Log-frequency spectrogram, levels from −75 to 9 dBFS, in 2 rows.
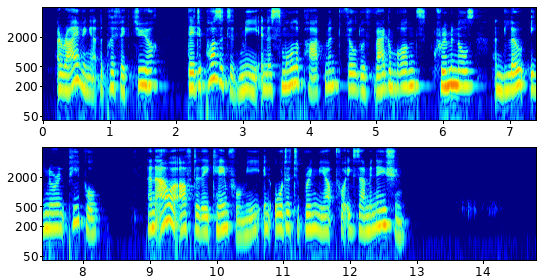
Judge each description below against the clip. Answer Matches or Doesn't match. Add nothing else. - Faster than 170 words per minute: Doesn't match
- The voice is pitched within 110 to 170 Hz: Doesn't match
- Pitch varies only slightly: Doesn't match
